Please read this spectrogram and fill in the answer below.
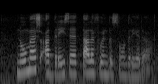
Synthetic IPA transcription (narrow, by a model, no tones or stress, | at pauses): nɔmərsɐ̰drɛsətæləfuənbəsɔndəɾɦiədə̰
